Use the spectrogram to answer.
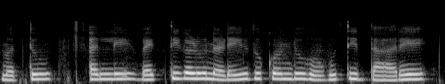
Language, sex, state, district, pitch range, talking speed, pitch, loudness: Kannada, female, Karnataka, Bidar, 220-255 Hz, 65 wpm, 240 Hz, -15 LUFS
